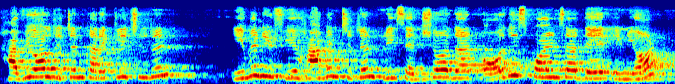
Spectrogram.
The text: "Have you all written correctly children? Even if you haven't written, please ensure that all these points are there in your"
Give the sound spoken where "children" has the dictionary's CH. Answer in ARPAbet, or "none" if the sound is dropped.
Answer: CH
